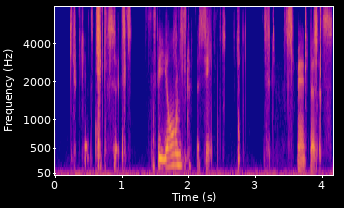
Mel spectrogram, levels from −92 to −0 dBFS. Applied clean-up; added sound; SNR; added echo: neural diffusion model UNIVERSE++.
